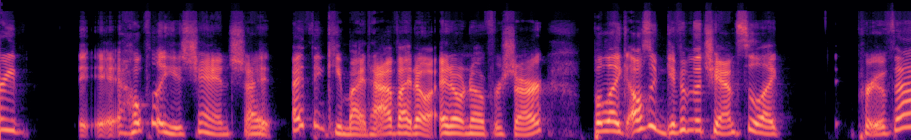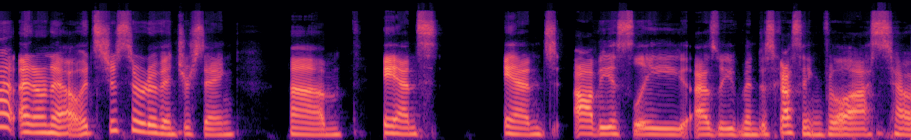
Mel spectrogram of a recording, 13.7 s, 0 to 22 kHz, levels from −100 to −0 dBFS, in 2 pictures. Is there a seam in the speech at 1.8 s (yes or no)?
no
